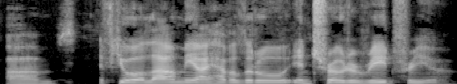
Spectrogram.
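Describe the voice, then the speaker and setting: A man's voice: medium pitch, fairly quick, no room sound, clean studio sound. A man co-hosting a podcast interview, partly reading an introduction, in a formal and somewhat hesitant manner. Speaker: podcast co-host.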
